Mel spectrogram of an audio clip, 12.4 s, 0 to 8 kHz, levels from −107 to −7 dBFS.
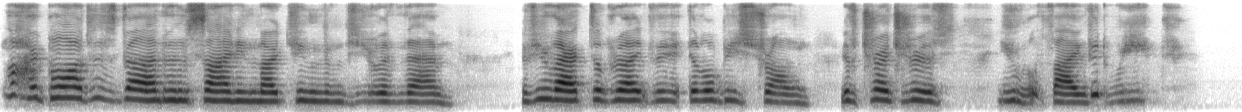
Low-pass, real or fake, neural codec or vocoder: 7.2 kHz; fake; autoencoder, 22.05 kHz, a latent of 192 numbers a frame, VITS, trained on one speaker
